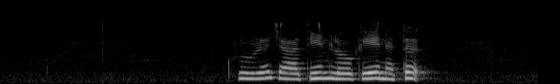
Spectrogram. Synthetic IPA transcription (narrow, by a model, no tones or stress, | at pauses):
kɾuɾəd͡ʒaːt̪ijinloːkeːnæt̪ə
